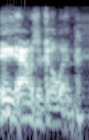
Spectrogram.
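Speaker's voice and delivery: put-on loud, laughing stab at an American accent; bad American accent. Imitating a strongman for the hosts, bad American accent. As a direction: badly fake an American greeting. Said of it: "I can't do an American accent".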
